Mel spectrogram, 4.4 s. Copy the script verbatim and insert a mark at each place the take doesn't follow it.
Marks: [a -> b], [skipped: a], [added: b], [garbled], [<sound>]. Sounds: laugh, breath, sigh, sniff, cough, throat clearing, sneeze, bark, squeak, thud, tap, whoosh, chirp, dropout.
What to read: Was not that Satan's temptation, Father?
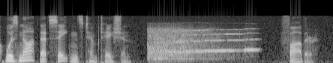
Was not that Satan's temptation, [squeak] Father?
